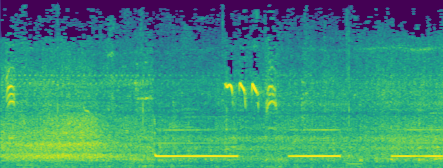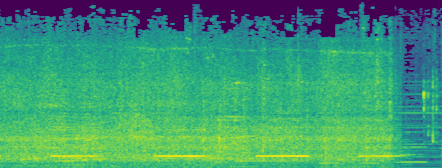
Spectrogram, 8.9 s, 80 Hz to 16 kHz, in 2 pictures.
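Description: Caterpillar CS-533E single-drum soil compactor's diesel engine running steadily, with its reversing alarm beeping about once a second from about a second and a half in.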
